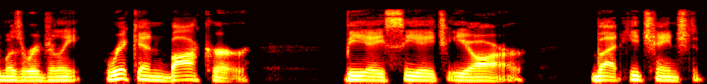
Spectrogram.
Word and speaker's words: Rickenbacker: He was of Swiss heritage, and his last name was originally Rickenbacker. Bacher, but he changed it to Backer and changed the pronunciation of it.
